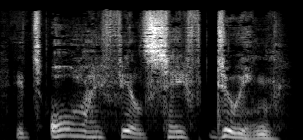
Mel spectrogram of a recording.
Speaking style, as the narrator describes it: said Hermione shakily

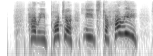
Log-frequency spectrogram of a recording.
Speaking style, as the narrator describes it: squeaked Dobby

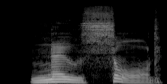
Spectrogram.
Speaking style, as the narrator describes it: said Harry through gritted teeth

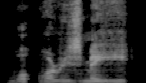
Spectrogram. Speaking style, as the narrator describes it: said Hagrid, lowering his voice

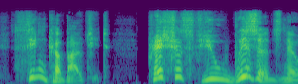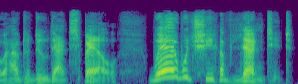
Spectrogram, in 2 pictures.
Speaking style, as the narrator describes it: Weasley loudly

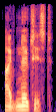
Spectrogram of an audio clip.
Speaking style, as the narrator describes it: said Harry coldly

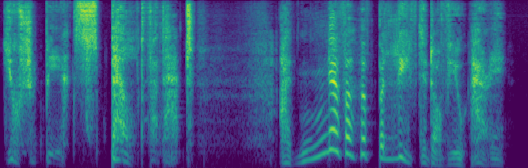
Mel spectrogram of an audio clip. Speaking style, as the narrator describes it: Bending low so that only Harry could hear her, she hissed

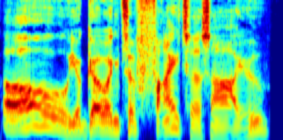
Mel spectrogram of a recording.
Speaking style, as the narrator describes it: Malfoy sneered

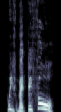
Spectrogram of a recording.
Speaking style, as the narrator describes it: squeaked the excitable Diggle

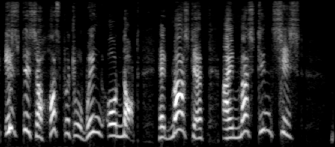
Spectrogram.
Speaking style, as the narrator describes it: said Madame Pumphrey hysterically

